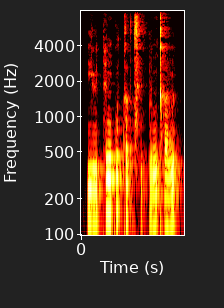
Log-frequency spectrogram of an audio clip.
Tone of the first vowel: rising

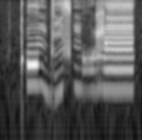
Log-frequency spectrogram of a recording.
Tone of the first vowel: high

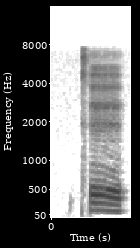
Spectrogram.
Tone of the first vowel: falling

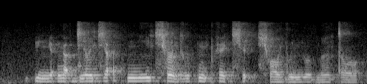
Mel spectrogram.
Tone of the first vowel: falling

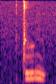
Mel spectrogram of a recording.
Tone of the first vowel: falling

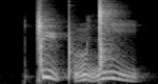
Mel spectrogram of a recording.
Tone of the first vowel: falling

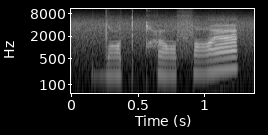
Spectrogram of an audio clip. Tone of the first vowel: low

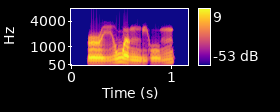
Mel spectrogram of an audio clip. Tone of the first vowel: rising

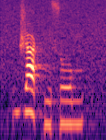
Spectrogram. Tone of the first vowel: falling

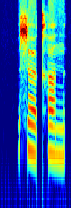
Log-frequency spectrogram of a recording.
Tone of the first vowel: low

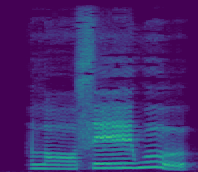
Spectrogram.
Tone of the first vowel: low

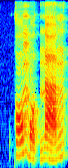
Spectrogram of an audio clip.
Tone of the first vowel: rising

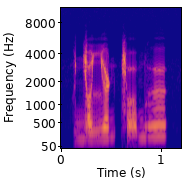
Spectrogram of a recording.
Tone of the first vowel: low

